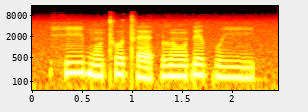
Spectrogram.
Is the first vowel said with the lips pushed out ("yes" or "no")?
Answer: no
